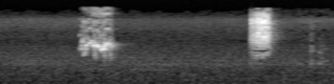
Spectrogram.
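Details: Two budgerigars kept as pets, giving two sharp, bright squawks about one second apart over a steady hiss in a room.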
